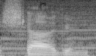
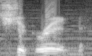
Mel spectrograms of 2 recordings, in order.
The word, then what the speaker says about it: chagrin: I can barely contain my chagrin. I think it's pronounced chagrin. Chagrin. It's a word I've heard a million times, but I've never actually looked up how to spell it.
